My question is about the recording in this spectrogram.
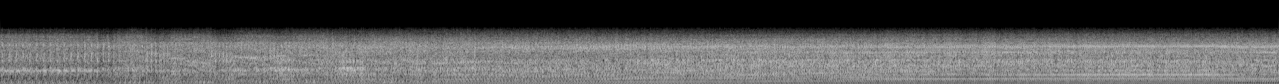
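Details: Roketa MC-54-250B scooter, 1730 miles since July 2008, stalls at every stop. Revs rise and sag unevenly and the beat turns ragged under load, stumbling toward a stall. Cause: intake and exhaust valves had zero gap at TDC, later fixed by adjusting the valves.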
